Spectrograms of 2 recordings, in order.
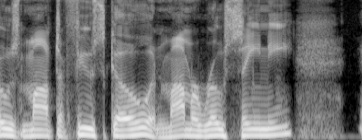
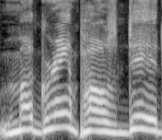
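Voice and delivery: put-on very high 1950s kid actor voice, old-movie kid diction; 10 semitones higher than usual. Quoting what the little boy said, in Jimmy Carter's 1950s kid actor voice. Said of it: "He's definitely got 50s kid actor voice".

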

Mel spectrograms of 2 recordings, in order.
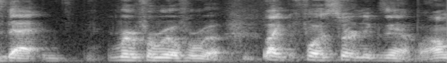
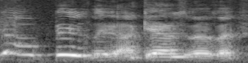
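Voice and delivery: put-on hoarse voice, much higher. Recalling how his voice sounded after an event; imitating his own hoarse voice. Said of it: "my voice was hoarse".

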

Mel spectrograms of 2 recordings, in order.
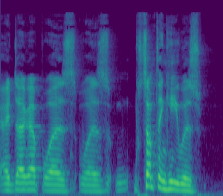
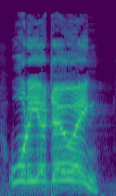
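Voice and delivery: put-on English accent, much higher; 4 dB louder than usual. Speaker retells a policeman's words from a story: English accent. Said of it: "very good English accent".

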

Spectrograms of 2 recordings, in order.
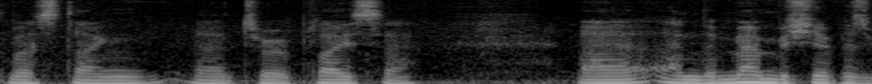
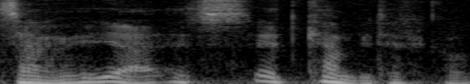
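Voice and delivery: emotional, welling-up tearful voice, close to tears; 5 dB quieter than usual. Speaker talking about the kids they support, welling up. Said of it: "I'm welling up".

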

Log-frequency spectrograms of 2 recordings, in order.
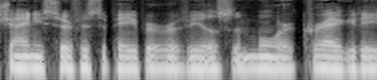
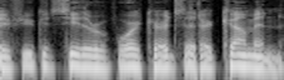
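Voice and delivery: ordinary delivery

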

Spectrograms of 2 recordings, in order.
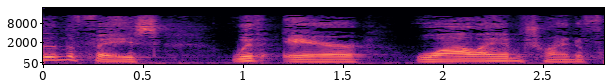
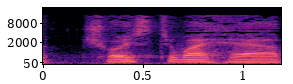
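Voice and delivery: muttering under the breath, mumbled; 4 semitones lower, 3 dB quieter than usual. Reading a story aloud, the narrator muttering the character's reply. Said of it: "I mutter".

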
